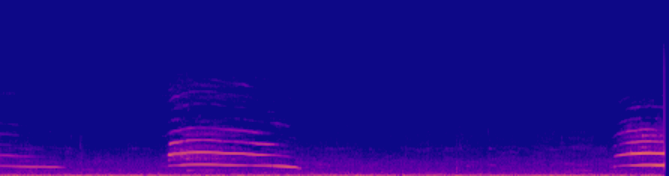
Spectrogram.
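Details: Domestic cat, billed as a talking cat, giving a drawn-out meow that slides slightly downward over about a second, preceded by a faint shorter call and followed by the start of another, over a low steady rumble.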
